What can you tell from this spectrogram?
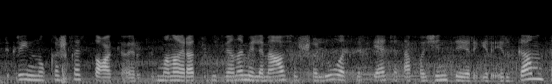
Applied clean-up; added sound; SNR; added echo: none; Aircraft; 10 dB; none.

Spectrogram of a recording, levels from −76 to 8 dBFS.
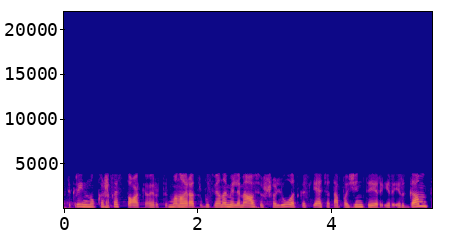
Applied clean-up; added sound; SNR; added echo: none; none; none; none.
